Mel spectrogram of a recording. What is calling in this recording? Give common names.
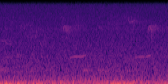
Laughing Falcon, Yellow Warbler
